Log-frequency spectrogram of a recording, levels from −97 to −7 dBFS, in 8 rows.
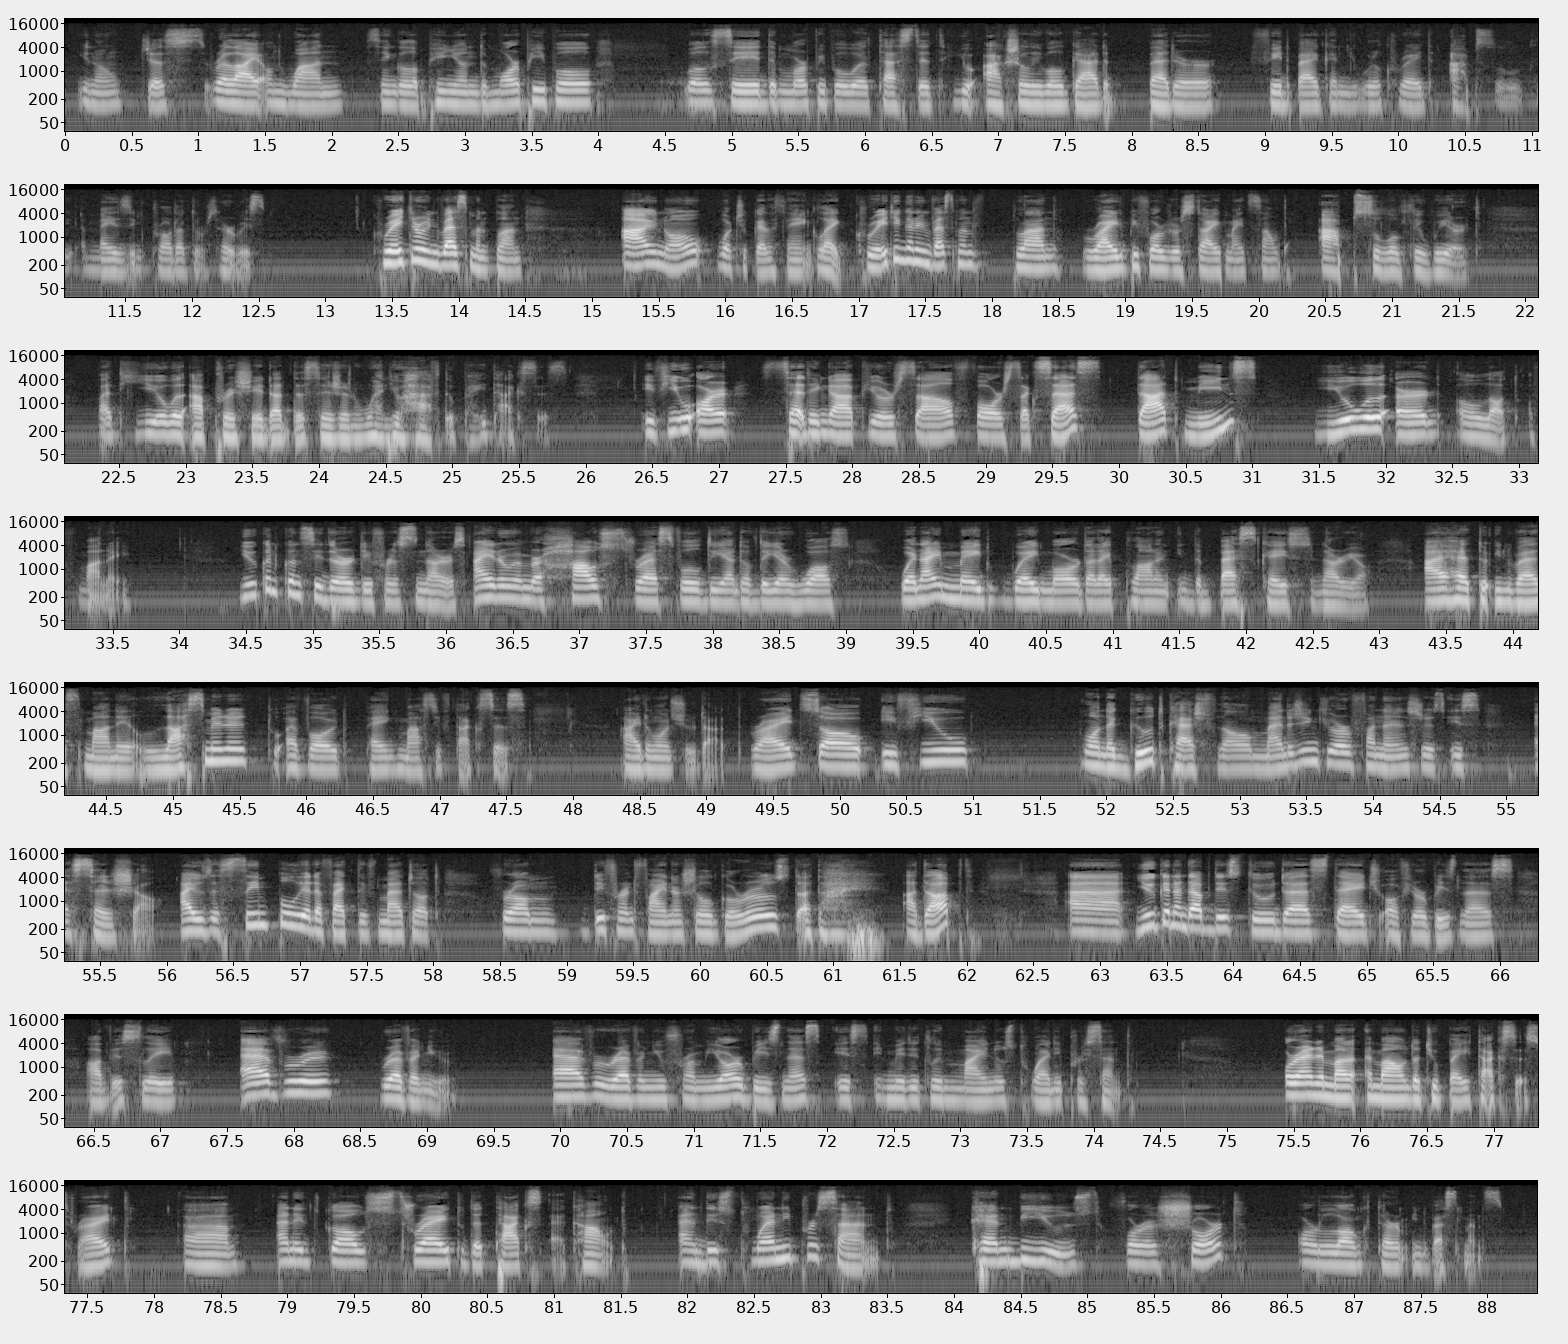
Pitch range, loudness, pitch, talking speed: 140-170 Hz, -26 LUFS, 150 Hz, 145 wpm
